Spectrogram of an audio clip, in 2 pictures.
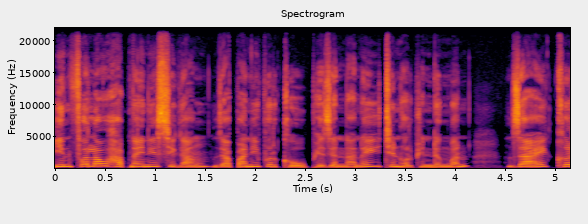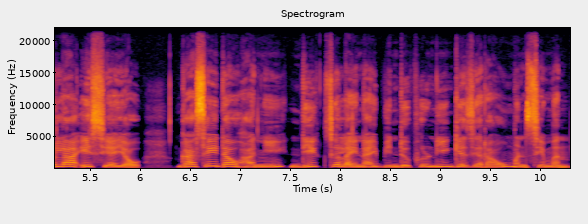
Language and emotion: Bodo, neutral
